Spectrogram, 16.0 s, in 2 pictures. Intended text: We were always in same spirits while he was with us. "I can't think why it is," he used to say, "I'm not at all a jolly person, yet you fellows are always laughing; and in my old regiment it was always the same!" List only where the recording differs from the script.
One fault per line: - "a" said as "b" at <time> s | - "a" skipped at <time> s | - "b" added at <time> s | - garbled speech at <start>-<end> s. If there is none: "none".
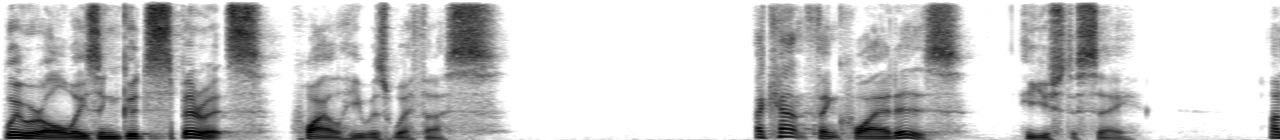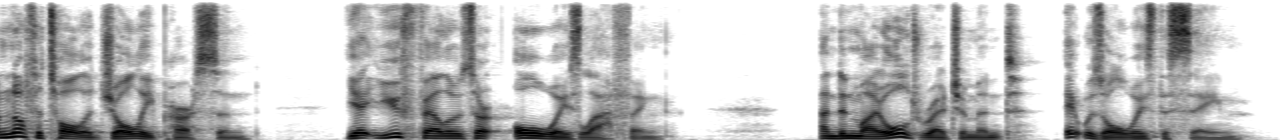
- "same" said as "good" at 0.8 s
